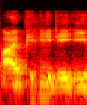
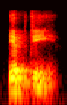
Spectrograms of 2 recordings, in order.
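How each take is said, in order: First: It is spelled out as four letters. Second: It is read as a single word.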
